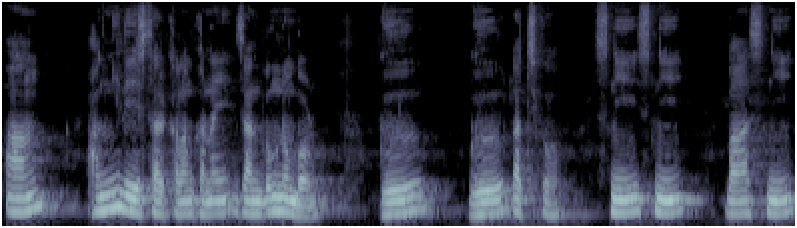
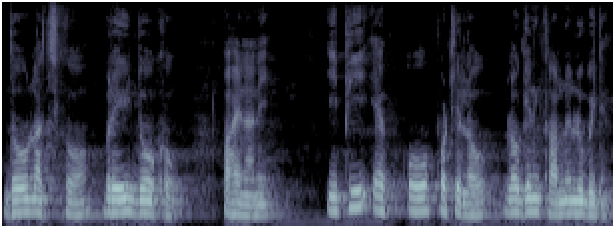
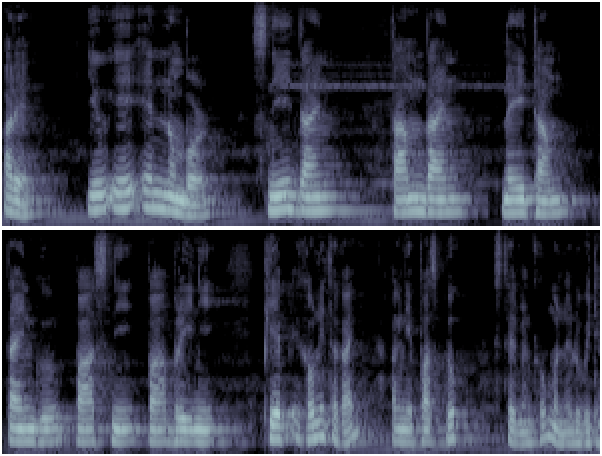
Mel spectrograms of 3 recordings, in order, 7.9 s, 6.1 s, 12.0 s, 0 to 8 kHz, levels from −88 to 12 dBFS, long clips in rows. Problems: none marked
